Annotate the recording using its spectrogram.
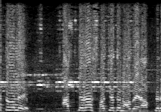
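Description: Only speech: a man speaking Bengali, with a brief pause about half a second in.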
